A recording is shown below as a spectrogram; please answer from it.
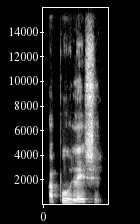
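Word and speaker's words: Appalachian: यहाँ पे ये आपका फोनेटिक्स में है, आ पू ले शेन, अपोलेशन, अपोलेशन, इसको हम पढ़ेंगे अपोलेशन, अपोलेशन।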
